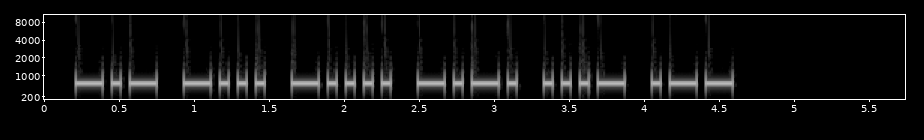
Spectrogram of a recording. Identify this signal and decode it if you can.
Morse code, heard as a keyed tone, about 21 wpm, 700 Hz. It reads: KB6CVW
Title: USA Callsign DE Callsign 20wpm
